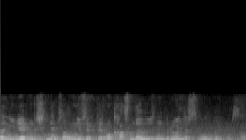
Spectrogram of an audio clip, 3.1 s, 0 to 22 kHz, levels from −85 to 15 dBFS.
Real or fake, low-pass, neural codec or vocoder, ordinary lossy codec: real; 7.2 kHz; none; Opus, 64 kbps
